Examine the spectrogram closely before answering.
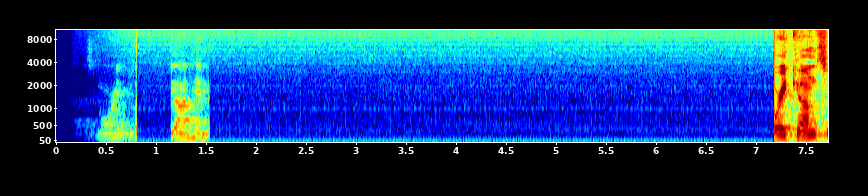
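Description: A man speaks in short phrases into a microphone.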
